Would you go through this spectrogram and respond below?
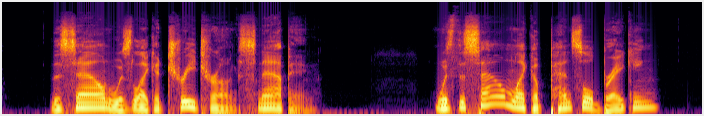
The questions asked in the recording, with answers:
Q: Was the sound like a pencil breaking?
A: No, the sound wasn't like a pencil breaking.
